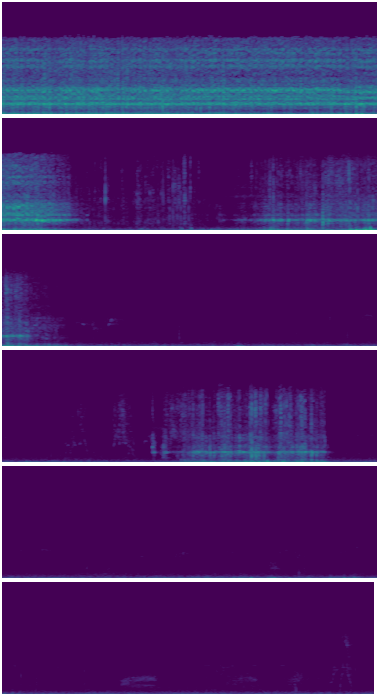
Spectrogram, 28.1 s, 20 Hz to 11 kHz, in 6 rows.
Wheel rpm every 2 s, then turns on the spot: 160, 160, 100, 0, 20, 0, 0, 0, 30, 0, 0, 0, 0, 0.
8-10 16-18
